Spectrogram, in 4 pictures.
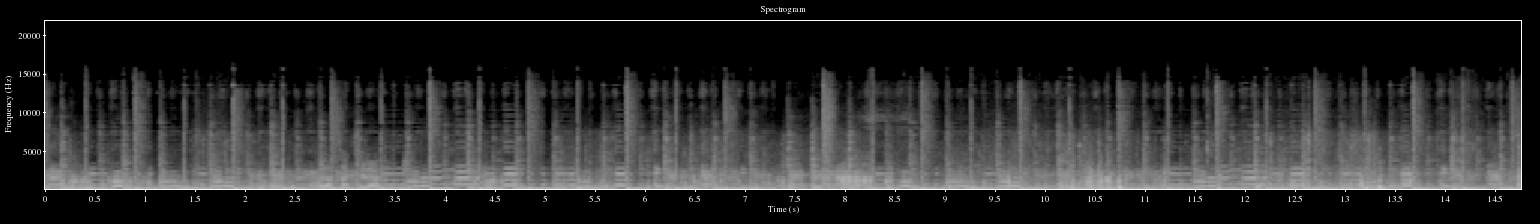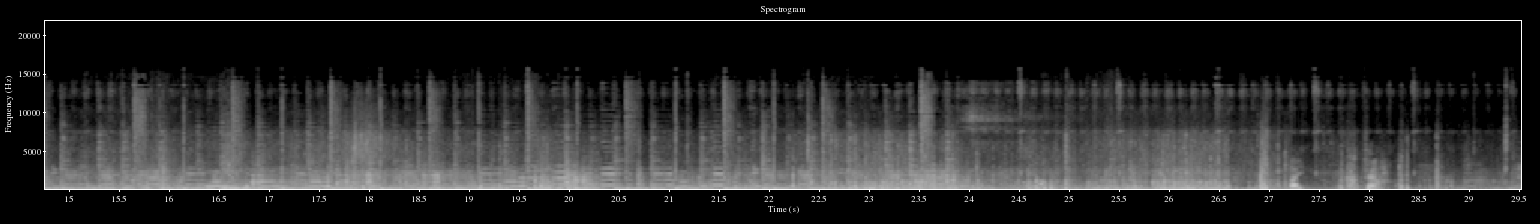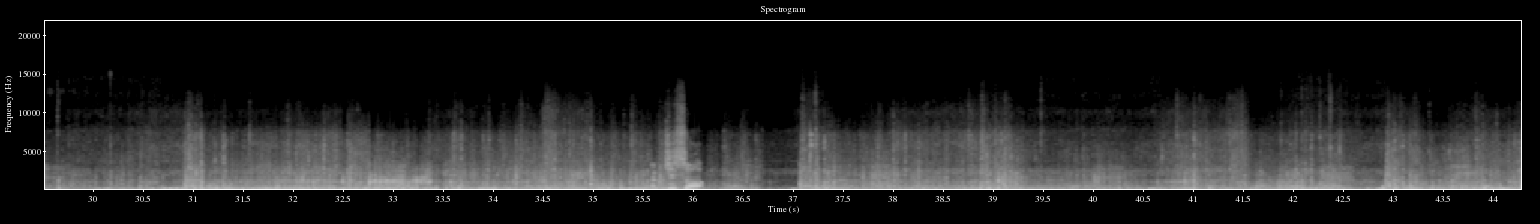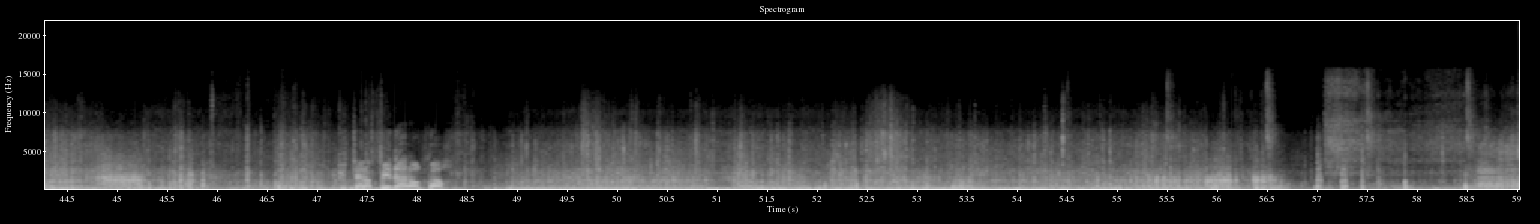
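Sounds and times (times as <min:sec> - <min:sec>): bike knocking and rattling on rocks: 0:00.0 - 0:59.0
bike tyres rumbling on rocky trail: 0:00.0 - 0:59.0
wind rushing over microphone: 0:28.8 - 0:57.0.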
